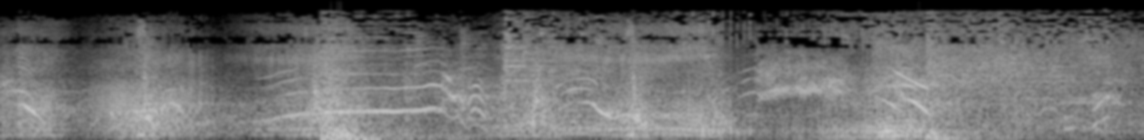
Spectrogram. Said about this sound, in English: She crashes on the balcony.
